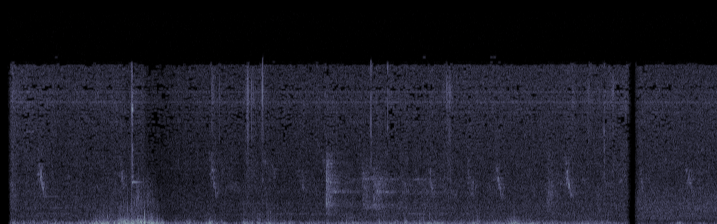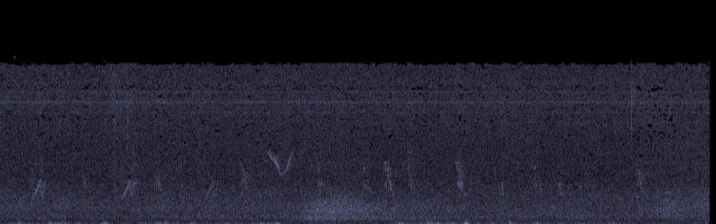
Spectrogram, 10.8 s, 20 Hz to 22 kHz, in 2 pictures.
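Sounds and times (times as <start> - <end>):
Pallas's reed bunting singing: 0.2 - 10.4.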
